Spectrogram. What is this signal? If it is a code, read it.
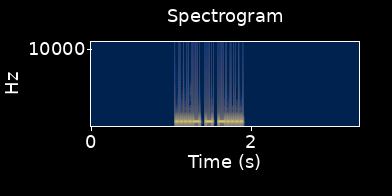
Morse code, heard as a keyed tone, about 44 wpm, 700 Hz. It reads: 4T6
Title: All Cut Numbers - 3-Digit 45wpm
